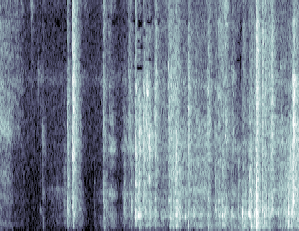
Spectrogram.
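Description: Card stock and small crafting tools being handled at a table: a few separate soft clicks, then from about halfway a run of small, irregular taps and rustles.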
